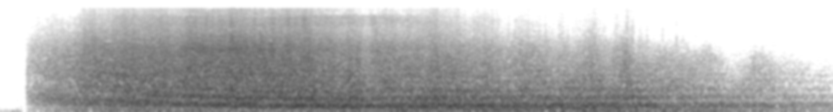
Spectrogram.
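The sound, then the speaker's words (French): A loud, steady jet roar of an airplane passing overhead in the sky over Barcelona, rising quickly, holding broad and rumbling for several seconds, then easing slightly as it moves away. No voices. “Dans le ciel de Barcelone passent des avions.”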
